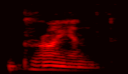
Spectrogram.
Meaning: 1. A male given name from Irish, a less common alternative spelling of Brian 2. A surname from Irish [in turn originating as a patronymic] derived from Brian
- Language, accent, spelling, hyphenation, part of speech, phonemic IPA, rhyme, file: English, Southern England, Bryan, Bry‧an, proper noun, /ˈbɹaɪən/, -aɪən, LL-Q1860 (eng)-Bryan.wav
